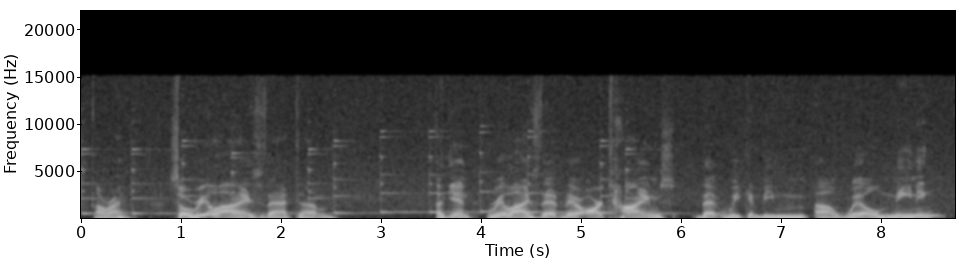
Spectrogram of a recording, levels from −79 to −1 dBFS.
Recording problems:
hiss; noticeable; throughout; 15 dB below the speech
doorbell; noticeable; until 6 s; peak 8 dB below the speech

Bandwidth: 15 kHz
